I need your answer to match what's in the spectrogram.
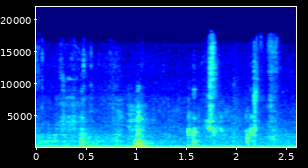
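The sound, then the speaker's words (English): Crunchy bites and chewing on a slice of dry toast, a run of sharp, crackling crunches spaced roughly every half second, with no talking. “I'm busting my tomb wide open in order to enjoy a slice of toast right now.”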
